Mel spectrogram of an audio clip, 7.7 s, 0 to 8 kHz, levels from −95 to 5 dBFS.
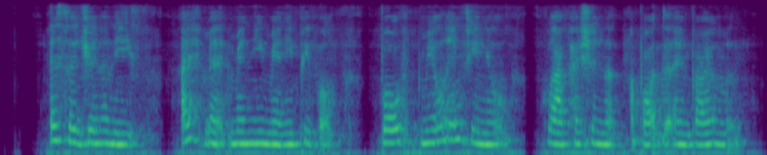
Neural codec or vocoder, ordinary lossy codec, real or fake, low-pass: codec, 16 kHz, 4.8 kbps, FACodec; none; fake; 7.2 kHz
